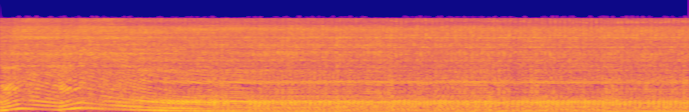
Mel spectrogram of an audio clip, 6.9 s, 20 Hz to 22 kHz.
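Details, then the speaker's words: Stihl 180 chainsaw after piston and crankshaft seal replacement: revs up from idle and holds a steady clean high speed without hunting or surging; revs normal, no air leak anywhere. "Оберти нормальні. Бачите, вже всь повітря нігде не тягне."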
